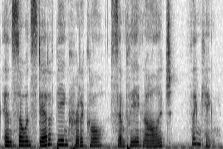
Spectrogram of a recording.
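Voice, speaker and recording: A woman guides a body scan meditation at a very slow, unhurried pace. Her voice sits at a medium pitch with noticeable creak, and she instructs gently, letting phrases fall away softly. A faint noise sits behind her. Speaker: mindfulness mentor leading a body scan.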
